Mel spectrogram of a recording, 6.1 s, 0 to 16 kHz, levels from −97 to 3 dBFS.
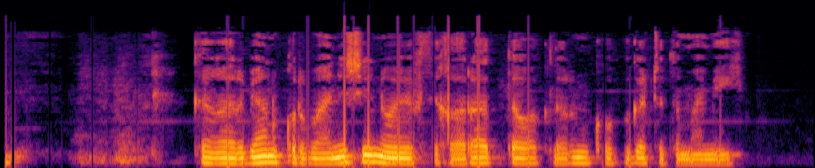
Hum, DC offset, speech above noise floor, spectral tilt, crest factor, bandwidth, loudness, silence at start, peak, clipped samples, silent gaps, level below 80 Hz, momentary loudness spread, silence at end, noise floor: none; under 0.1%; 32 dB; -7 dB/octave; 16 dB; 9.2 kHz; -14 LUFS; 0.05 s; 0 dBFS; under 0.1%; none; -46 dBFS; 22 LU; 0.6 s; -46 dBFS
